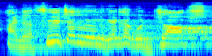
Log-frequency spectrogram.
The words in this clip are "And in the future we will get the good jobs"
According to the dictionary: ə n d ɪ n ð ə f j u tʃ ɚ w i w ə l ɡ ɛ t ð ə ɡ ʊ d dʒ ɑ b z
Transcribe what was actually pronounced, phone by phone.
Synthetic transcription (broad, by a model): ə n d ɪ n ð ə f j u tʃ ɚ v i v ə n ɡ ɛ t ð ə ɡ ʊ d dʒ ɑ b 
